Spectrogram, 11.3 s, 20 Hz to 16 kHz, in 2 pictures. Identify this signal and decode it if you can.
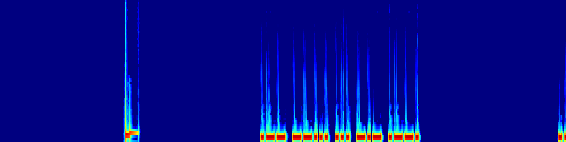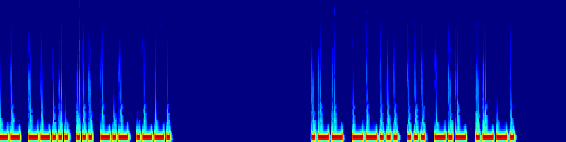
Morse code, heard as a keyed tone, about 36 wpm, 700 Hz. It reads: W7SKP W7SKP W7SKP
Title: Speed Racing - USA Call Signs 30wpm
